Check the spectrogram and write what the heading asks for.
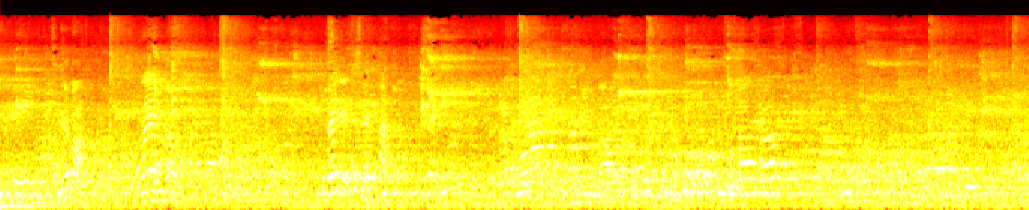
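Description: Voices of players talking in a large indoor badminton hall, with scattered sharp racket-on-shuttlecock hits from play on the courts.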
